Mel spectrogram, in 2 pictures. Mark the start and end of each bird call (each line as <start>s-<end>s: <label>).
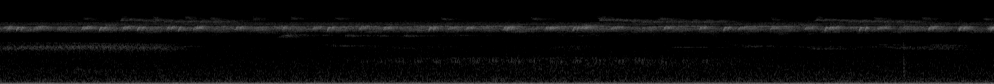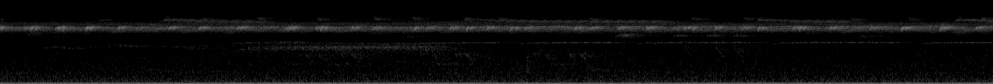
0.0s-2.4s: Plumbeous Antbird (Myrmelastes hyperythrus)
0.7s-1.4s: Plumbeous Pigeon (Patagioenas plumbea)
3.2s-12.5s: Hauxwell's Thrush (Turdus hauxwelli)
11.8s-15.2s: Plumbeous Antbird (Myrmelastes hyperythrus)
12.6s-16.1s: Thrush-like Wren (Campylorhynchus turdinus)
16.5s-17.8s: Buff-breasted Wren (Cantorchilus leucotis)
